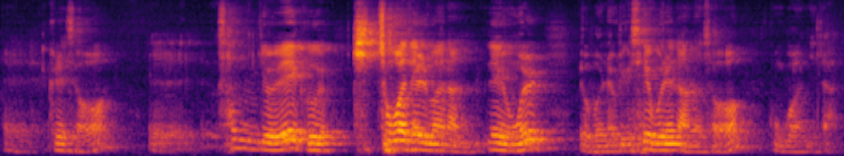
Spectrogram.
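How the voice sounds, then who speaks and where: A man in his seventies, a pastor teaching a missions class to lay ministry students, speaking in an unhurried, halting, politely formal way. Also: mid-range voice, expressive, sharp tone. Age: 70s. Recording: echoey room, far from mic.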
